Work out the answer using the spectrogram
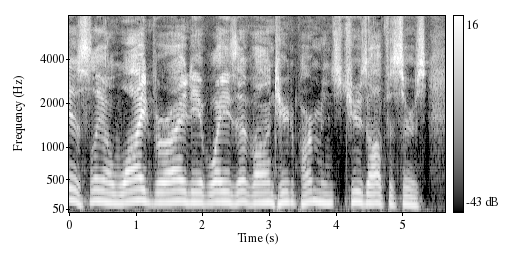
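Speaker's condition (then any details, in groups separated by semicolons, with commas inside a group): Parkinson's disease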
